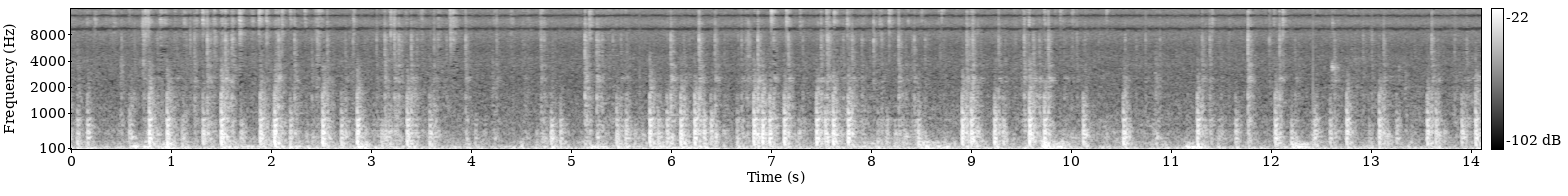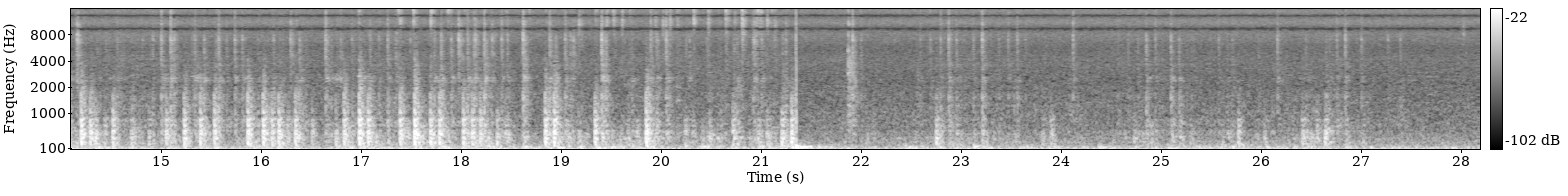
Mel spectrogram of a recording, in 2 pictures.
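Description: Faint, quick, irregular tapping of a paintbrush dabbing paint onto a stretched canvas, over a low steady hum.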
